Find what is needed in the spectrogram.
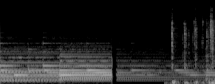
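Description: Soft electric-piano background music that cuts off about a second in, followed by quieter music and a short run of keyboard-typing clicks near the end.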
